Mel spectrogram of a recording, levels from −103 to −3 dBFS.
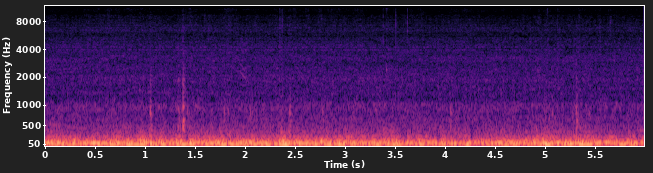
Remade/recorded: remade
